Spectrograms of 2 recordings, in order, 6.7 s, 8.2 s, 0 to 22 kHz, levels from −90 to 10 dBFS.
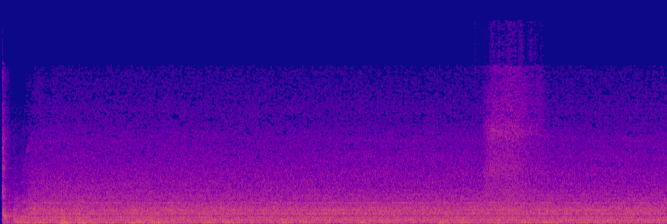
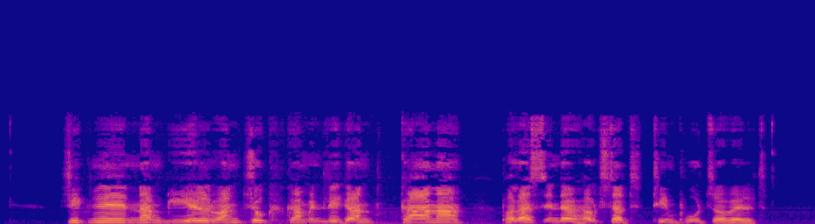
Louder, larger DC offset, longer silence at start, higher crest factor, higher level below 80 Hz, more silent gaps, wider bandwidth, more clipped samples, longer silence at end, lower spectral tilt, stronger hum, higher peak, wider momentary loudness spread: second, -33 LUFS vs -23 LUFS; neither; second, 0 s vs 0.65 s; about the same, 16 dB vs 18 dB; about the same, -64 dBFS vs -66 dBFS; neither; first, 19.5 kHz vs 11 kHz; neither; second, 0 s vs 0.6 s; about the same, -4.5 dB/octave vs -4 dB/octave; neither; second, -18 dBFS vs -6 dBFS; second, 2 LU vs 13 LU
